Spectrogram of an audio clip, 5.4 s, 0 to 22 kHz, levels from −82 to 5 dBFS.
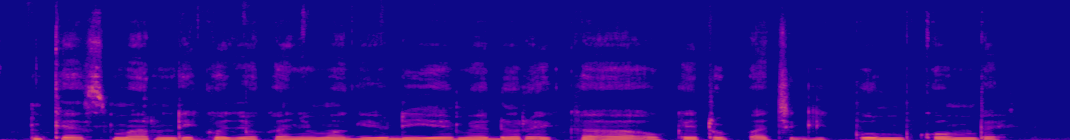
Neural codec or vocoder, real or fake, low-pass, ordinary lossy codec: vocoder, 44.1 kHz, 128 mel bands, Pupu-Vocoder; fake; none; none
